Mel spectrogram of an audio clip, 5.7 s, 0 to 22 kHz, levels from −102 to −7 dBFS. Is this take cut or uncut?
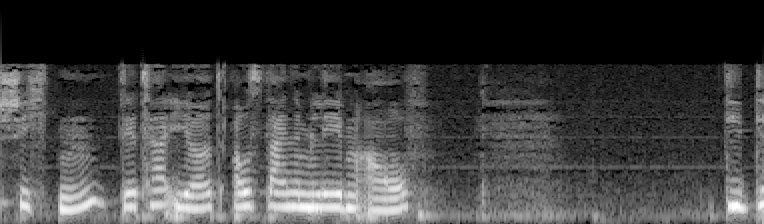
uncut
